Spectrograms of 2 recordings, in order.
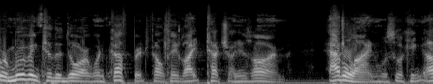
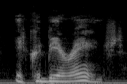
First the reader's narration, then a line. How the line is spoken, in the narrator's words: she whispered softly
